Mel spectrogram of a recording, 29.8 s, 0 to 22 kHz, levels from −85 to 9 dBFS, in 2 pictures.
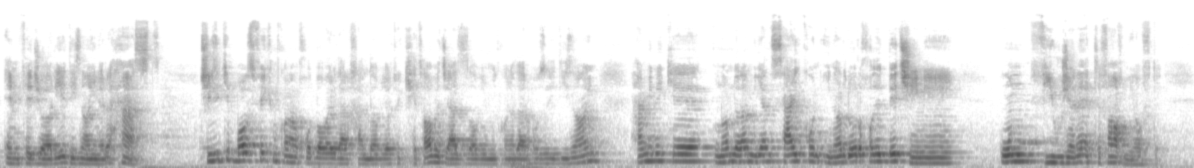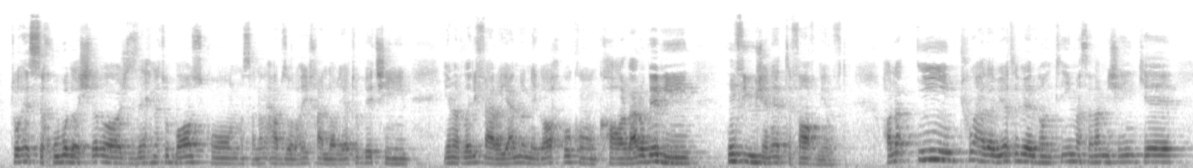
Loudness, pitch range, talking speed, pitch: -29 LUFS, 120-160 Hz, 145 wpm, 135 Hz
